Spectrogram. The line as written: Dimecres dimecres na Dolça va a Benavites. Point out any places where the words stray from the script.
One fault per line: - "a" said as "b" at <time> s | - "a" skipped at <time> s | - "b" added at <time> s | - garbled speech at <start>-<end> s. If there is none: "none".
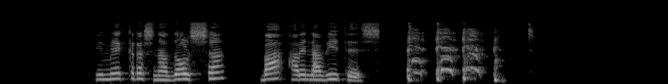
- "dimecres" skipped at 1.5 s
